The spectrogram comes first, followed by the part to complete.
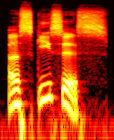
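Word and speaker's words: ascesis: on to assisis a-s-c-e-s-i-s it is also uh properly pronounced as aschesis because it can be a-s-k-e-s-i-s wonderful this is a noun from 1873.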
